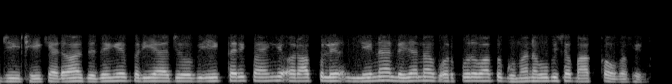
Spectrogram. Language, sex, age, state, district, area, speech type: Hindi, male, 60+, Rajasthan, Jodhpur, urban, conversation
